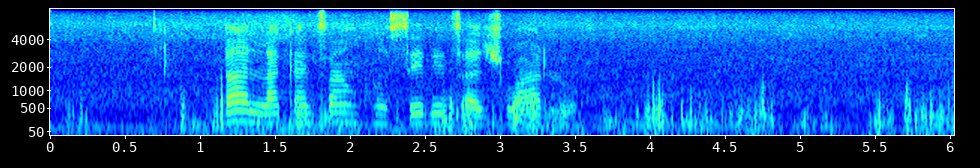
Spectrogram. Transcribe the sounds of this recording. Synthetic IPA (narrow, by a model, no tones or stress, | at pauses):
balakʼat͡sʼaŋ̩hʊsebet͡sʼad͡ʒwaːlɔ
